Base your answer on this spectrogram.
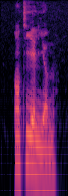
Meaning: antihelium
- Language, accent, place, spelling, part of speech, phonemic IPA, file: French, France, Lyon, antihélium, noun, /ɑ̃.ti.e.ljɔm/, LL-Q150 (fra)-antihélium.wav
